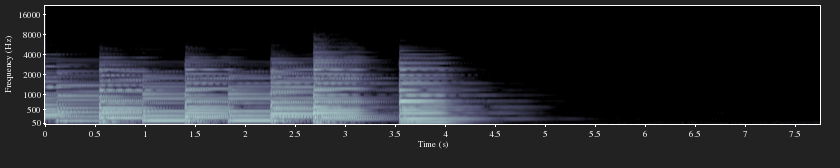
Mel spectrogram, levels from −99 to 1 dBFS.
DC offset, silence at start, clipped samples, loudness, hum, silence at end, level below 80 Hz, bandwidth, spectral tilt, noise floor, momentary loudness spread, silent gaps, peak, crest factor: under 0.1%; 0 s; under 0.1%; -31 LUFS; none; 3.4 s; -58 dBFS; 5.4 kHz; -10 dB/octave; under -90 dBFS; 8 LU; none; -14 dBFS; 18 dB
